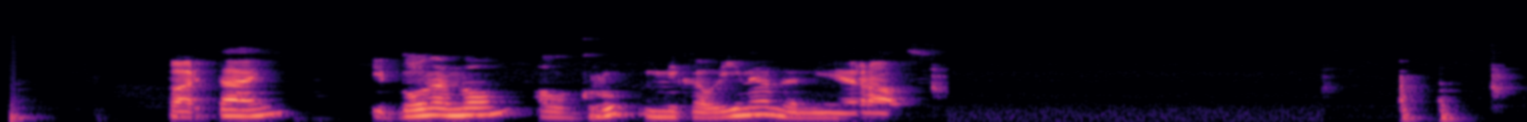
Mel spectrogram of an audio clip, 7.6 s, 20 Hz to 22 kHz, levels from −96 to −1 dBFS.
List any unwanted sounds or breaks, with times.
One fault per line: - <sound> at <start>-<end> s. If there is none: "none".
none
